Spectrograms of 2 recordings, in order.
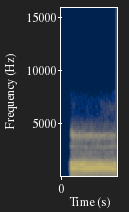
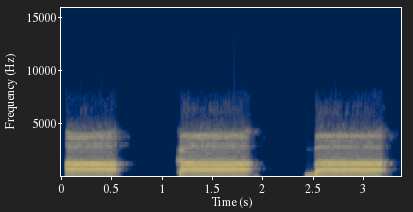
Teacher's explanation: الف یہاں پر جو ہے وہ تھوڑا کھینچ کر پڑھا جا رہا ہے، جب کھینچتے ہیں تو لمبا مصوتا ہے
